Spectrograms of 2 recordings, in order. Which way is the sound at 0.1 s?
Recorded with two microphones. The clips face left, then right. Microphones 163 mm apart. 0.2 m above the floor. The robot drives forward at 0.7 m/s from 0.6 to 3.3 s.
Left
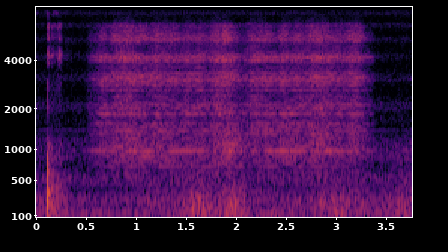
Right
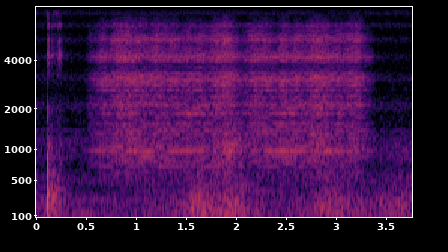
15° left (ahead or behind).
